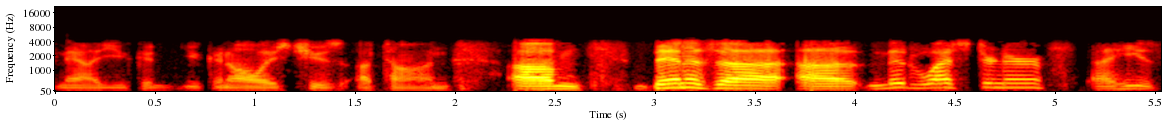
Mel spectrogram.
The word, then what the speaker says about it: Auton: Is it Auton or Auton? Do you prefer the French pronunciation? No, just Auton. It's been Anglicized.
